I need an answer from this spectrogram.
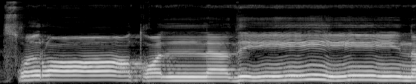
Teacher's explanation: اب یہاں صاد کو موٹا پڑھنا ہے، را کو بھی موٹا پڑھنا ہے اور طا کو بھی موٹا پڑھنا ہے۔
